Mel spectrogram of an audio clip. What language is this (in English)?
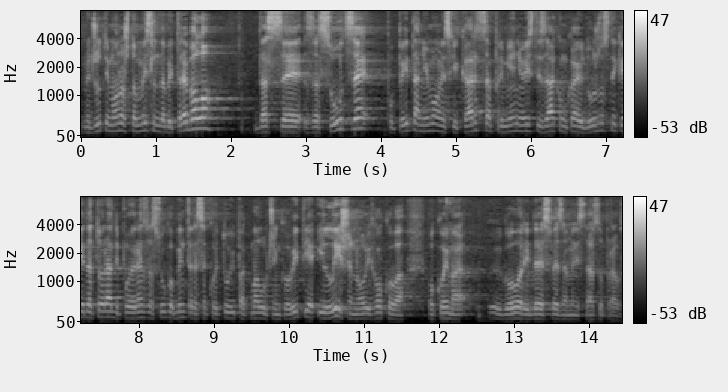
Croatian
